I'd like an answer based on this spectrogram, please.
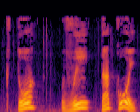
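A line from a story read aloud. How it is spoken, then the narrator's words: Slow, clear. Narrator (Russian): медленно, отчетливо проговорил Кит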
